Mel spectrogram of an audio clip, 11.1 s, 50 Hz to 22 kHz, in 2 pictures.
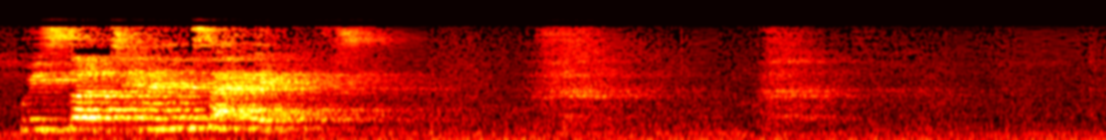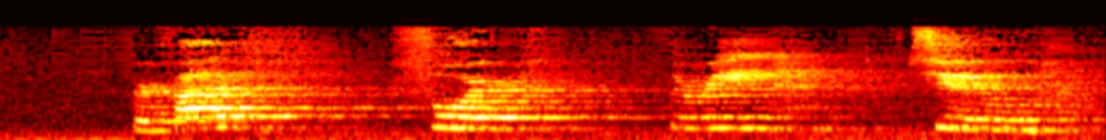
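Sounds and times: woman breathing hard: 2.4 - 5.2, 5.8 - 11.0.

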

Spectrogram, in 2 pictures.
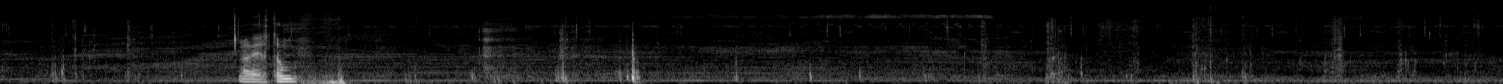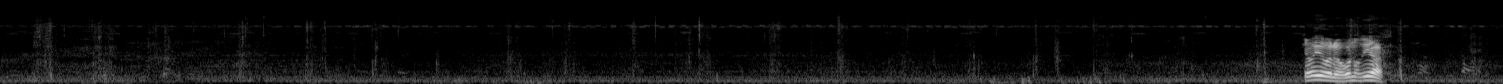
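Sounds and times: faint low hum: 0.0 - 30.0
footsteps on loose stones: 4.0 - 27.9.

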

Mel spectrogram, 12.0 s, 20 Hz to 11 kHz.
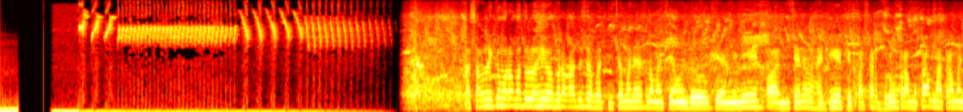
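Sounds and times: songbird trilling: 1.0 - 12.0.

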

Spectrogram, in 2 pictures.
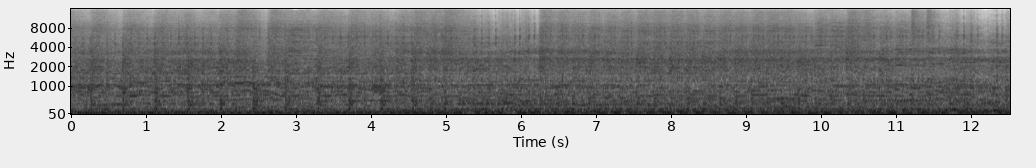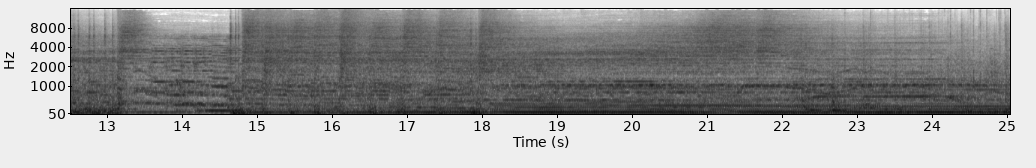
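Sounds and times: bass guitar: 0.0 - 25.0
distorted electric guitars: 0.0 - 25.0
drum kit: 0.0 - 25.0.

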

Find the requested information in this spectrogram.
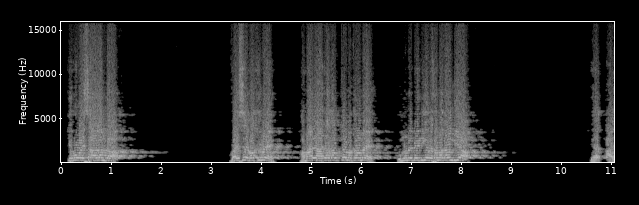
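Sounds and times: man speaking through microphone: 0.1 - 1.5, 3.4 - 8.6, 10.6 - 11.0.

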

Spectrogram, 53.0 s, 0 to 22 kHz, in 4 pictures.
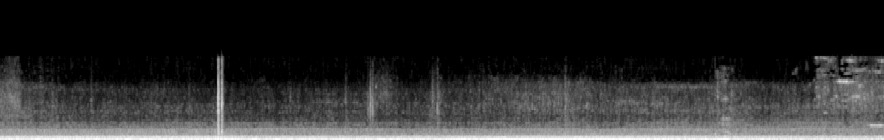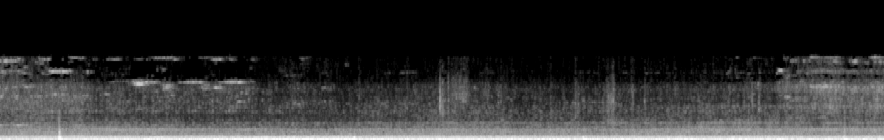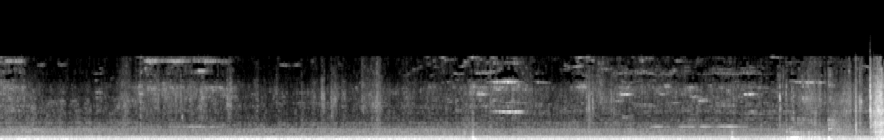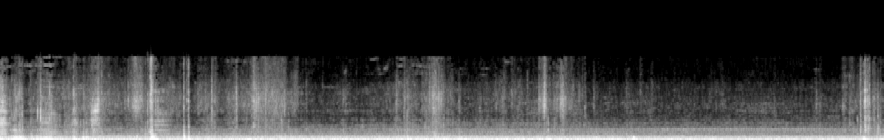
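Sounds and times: car engine rumble: 0.0 - 53.0
road noise inside car: 0.0 - 53.0.

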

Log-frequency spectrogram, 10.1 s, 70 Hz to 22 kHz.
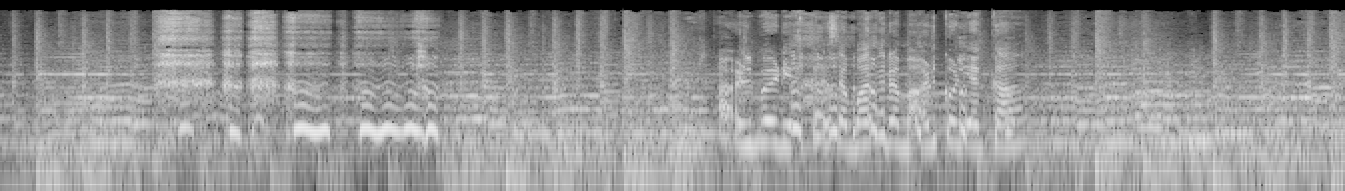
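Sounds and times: sharp gasp or sob: 1.2 - 3.3.

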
